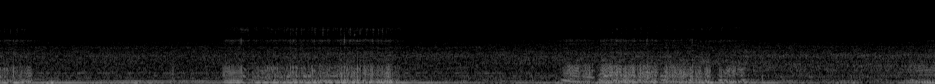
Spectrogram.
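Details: Snoring.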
